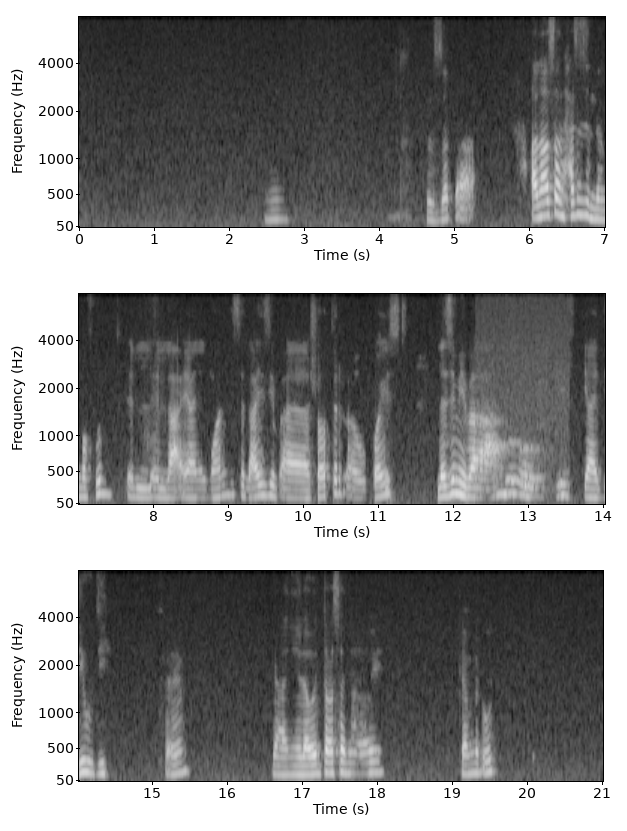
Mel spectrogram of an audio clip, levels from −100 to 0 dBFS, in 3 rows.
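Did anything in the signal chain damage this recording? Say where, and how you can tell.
Yes. From 12.29 to 13.55 s the speech turns hollow and roomy, drops about 5 dB, and the background noise rises to about 25 dB below it before everything snaps back. The sudden change points to capture, likely a switch to a distant microphone.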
